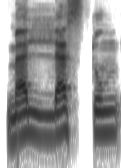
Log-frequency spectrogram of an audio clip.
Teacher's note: لؤلؤا منثورا، إدغام بغنة وهو إدغام كامل على قول الجمهور. من لستم، إدغام بدون غنة وطبعا هو إدغام كامل بلا خلاف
